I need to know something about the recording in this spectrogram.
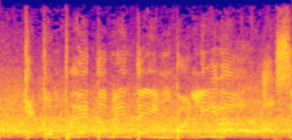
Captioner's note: applause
